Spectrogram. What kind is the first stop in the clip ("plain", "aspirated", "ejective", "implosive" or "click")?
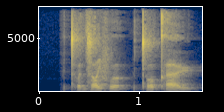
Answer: aspirated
